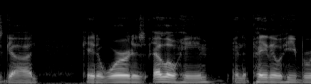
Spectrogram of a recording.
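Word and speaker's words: אלהים: name of his God okay the word is Elohim in the Paleo Hebrew it's pronounced alayam all right and it means rulers judges Divine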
